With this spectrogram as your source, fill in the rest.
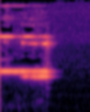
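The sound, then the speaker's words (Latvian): A bright electric parliamentary voting bell rings steadily for just over half a second, with a sharp metallic ring, then cuts off into silence, calling members to vote on a proposal. No voices are heard. “Lūdzu zvanu, balsosim par otro finanšu ministra Reira priekšlikumu.”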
